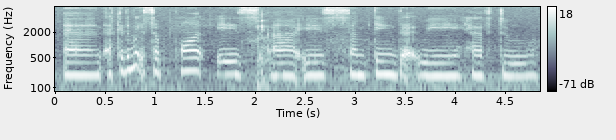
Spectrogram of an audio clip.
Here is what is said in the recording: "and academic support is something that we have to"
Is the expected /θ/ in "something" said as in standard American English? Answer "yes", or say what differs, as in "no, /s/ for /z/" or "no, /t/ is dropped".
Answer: no, /t/ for /θ/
